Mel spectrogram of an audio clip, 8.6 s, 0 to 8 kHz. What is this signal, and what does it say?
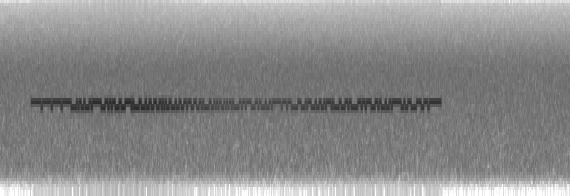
RTTY (50 baud, 170 Hz shift), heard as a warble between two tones, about 1550 Hz centre, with radio static and fading. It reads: NAME IS PIERRE, QTH GENT, LOC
